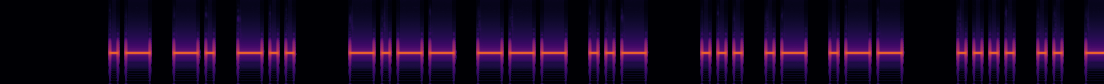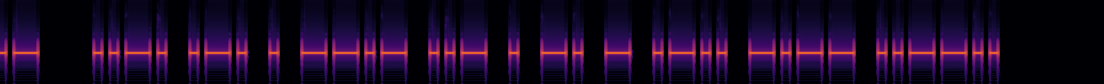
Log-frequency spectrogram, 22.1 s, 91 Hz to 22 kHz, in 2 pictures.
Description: Morse code, heard as a keyed tone, about 15 wpm, 700 Hz. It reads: AND YOU SAW HIM FREQUENTLY?
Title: Sentences from Top 1300 Words 15wpm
